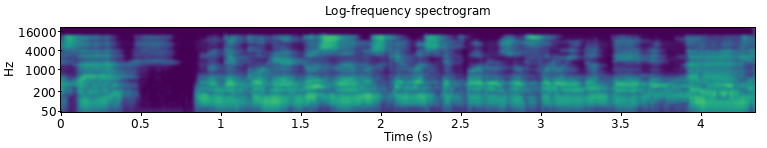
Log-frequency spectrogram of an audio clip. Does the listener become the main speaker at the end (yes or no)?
no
